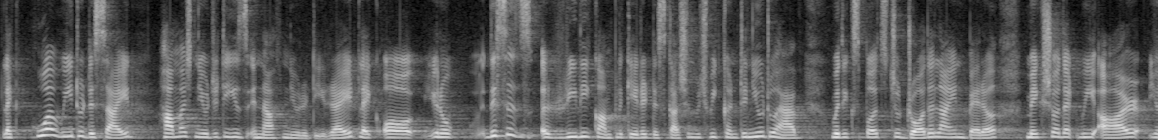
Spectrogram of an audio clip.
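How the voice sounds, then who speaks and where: A woman with an Indian accent, medium pitch, ordinary pitch variation and a fairly quick pace. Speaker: tech company policy executive. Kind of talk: panel discussion.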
